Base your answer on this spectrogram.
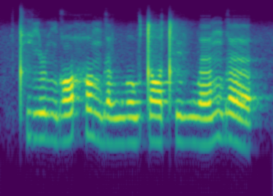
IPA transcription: tʰ j i ɹ ŋ ɡ ɔ h ɔ ŋ ɡ œ v w o w t ɔ tʰ y v w œ ŋ ɡ œ

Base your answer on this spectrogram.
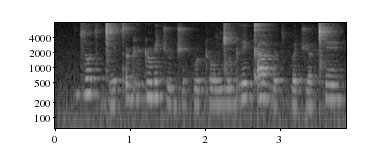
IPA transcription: d͡z o˥ t͡s ɡ͡ǀ e˩ tʼ ʊ˥ ɖʱ ɘ˥ ʈ u˥ ɽ e˥ t͡ʃ u˩ d͡ʒ ɵ˩ k u˩ ʈʰ o˩ ŋ͡ǀ u˩ ɖʱ e˥ kʼ a˥ v ɵ˩ t͡s p œ˩ t͡ʃ œ˩ ǀʰ e˥

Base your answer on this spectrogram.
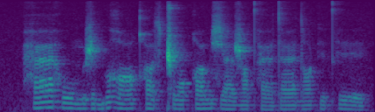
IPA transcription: h æː h oː n̪ ɯ ʐ e b ɯ ʁ ɑː qʰ ɯː s ǁ oː q ɯː ɕ æː ʐ ɑ t̪ʰ æː t æː d ɑ k e t̪ʰ eː

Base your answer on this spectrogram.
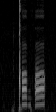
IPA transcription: ǃ ɔ ɡ ʔ ɔ

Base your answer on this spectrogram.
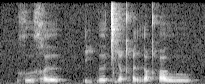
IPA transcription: x ʊː x ʁ əː | ɾ iː b əː ǀ iː qʰ i r ʊ qʰ oː

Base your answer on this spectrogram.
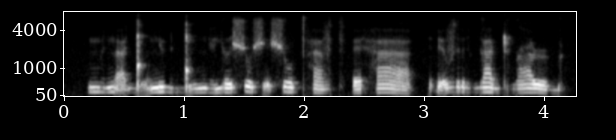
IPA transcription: m ɛ̤ n̪ a̰ ɡ͡ǃ o̰ n y ɡ ɡ͡ǃ y n ɛ̤ j ə ʃ o ʃ ɛ̰ ʃ o t̪ʰ a v t͡sʼ ɛ h a | ɗ ɛ̰ v r ə̤ ɡ a ɡ ʈ ə̤ ɡ ʕ ə˞ ɡ

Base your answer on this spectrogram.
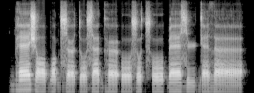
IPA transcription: bʱ ɛː˦ ʒ ɔː˨ b ɔ˦ ɡ z œ˨ t oː˨ z ɜ˦ ɡʱ œː˨ ʔ oː˨ z o˦ t͡sʰ oː˦ ɓ ɛː˦ z yː˦ ɡ ɛ˨˦ ð ɜː˦˨

